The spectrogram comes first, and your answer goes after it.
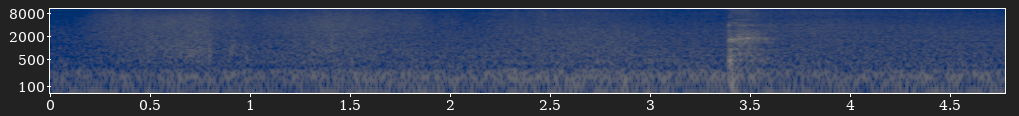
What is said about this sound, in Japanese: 波の音が気持ちいいね。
